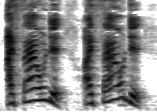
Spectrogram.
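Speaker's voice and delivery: very high, loud exclaiming; excited cry. A narrator's reading. Boy finding the treasure chest, excited shouting. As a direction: cry out the thrilling discovery. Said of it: "cried Jack".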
